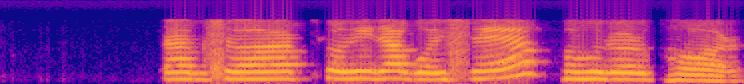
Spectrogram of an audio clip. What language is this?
Assamese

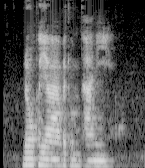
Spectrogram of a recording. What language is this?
Thai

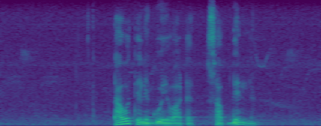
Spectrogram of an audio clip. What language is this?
Sinhala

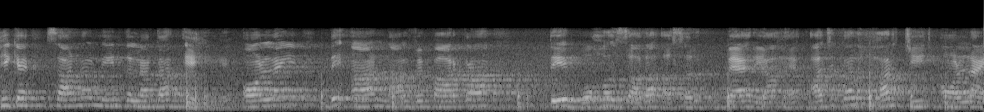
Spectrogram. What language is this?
Punjabi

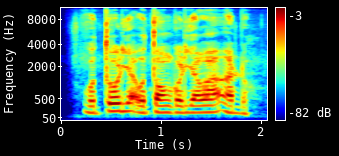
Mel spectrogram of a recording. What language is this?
Kikuyu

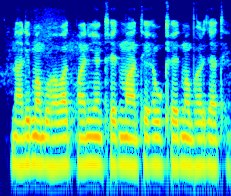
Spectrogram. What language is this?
Chhattisgarhi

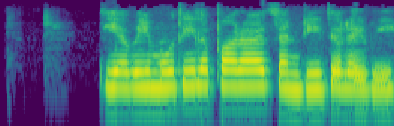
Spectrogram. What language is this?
Pashto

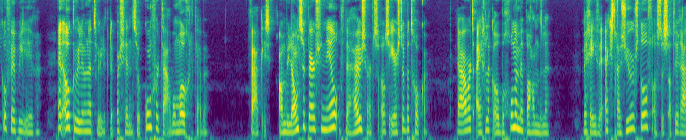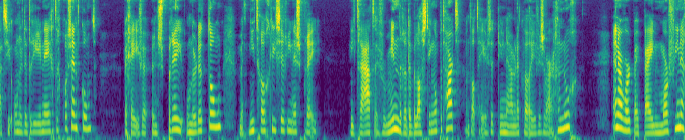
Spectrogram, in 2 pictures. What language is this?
Dutch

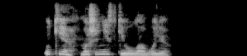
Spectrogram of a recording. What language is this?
Mari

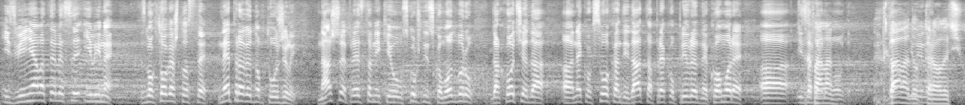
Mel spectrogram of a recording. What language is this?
Serbian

